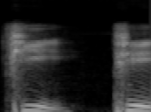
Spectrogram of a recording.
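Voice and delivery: ফি said between প and ফ, with a burst of air; ফি, lips together then a strong puff; model P sound. Shown as a demonstration. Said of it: "যেমন". (প আর ফ এর মাঝামাঝি ফি)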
